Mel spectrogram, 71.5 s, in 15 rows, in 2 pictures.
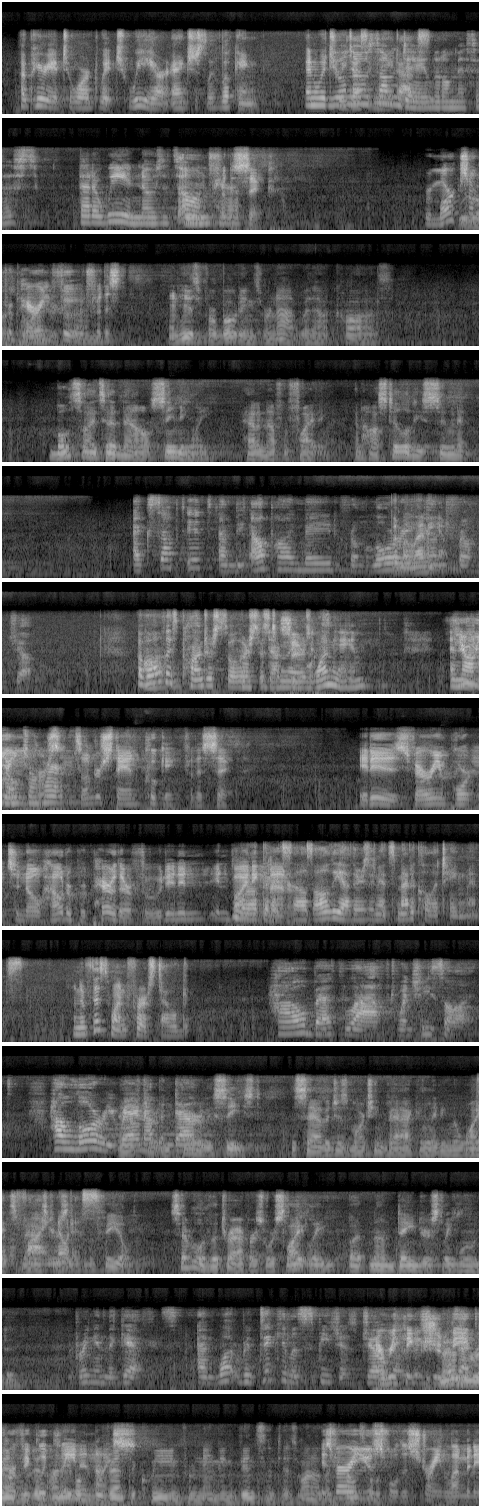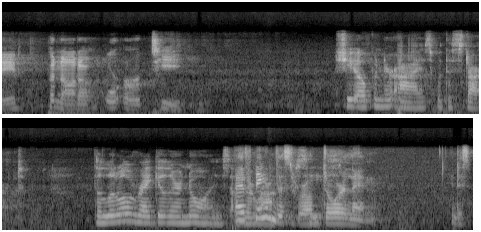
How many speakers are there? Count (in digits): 6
